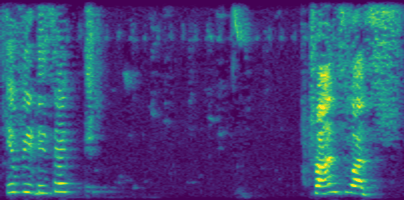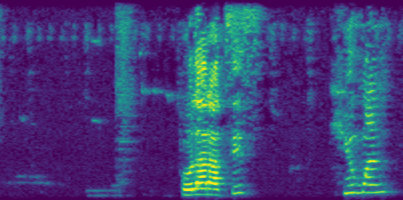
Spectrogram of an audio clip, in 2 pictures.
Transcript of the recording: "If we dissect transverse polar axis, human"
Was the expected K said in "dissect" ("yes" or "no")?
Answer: no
